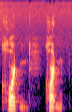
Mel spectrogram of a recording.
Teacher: Pay attention to the pronunciation of that last syllable. It's cordon, cordon, pronounced with a schwa.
